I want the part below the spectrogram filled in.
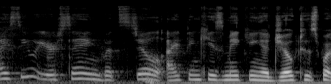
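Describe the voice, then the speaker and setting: A soft-spoken woman at a medium pitch. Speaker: podcast co-host. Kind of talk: casual chat.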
